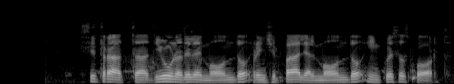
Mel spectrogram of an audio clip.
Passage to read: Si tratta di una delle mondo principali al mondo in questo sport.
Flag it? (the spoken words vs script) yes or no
no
